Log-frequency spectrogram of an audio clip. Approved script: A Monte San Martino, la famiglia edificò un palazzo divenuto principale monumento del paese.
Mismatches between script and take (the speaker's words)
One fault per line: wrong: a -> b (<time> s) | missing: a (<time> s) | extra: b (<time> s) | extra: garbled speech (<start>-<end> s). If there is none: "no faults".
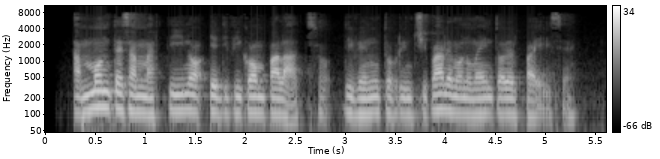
missing: la famiglia (1.6 s)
